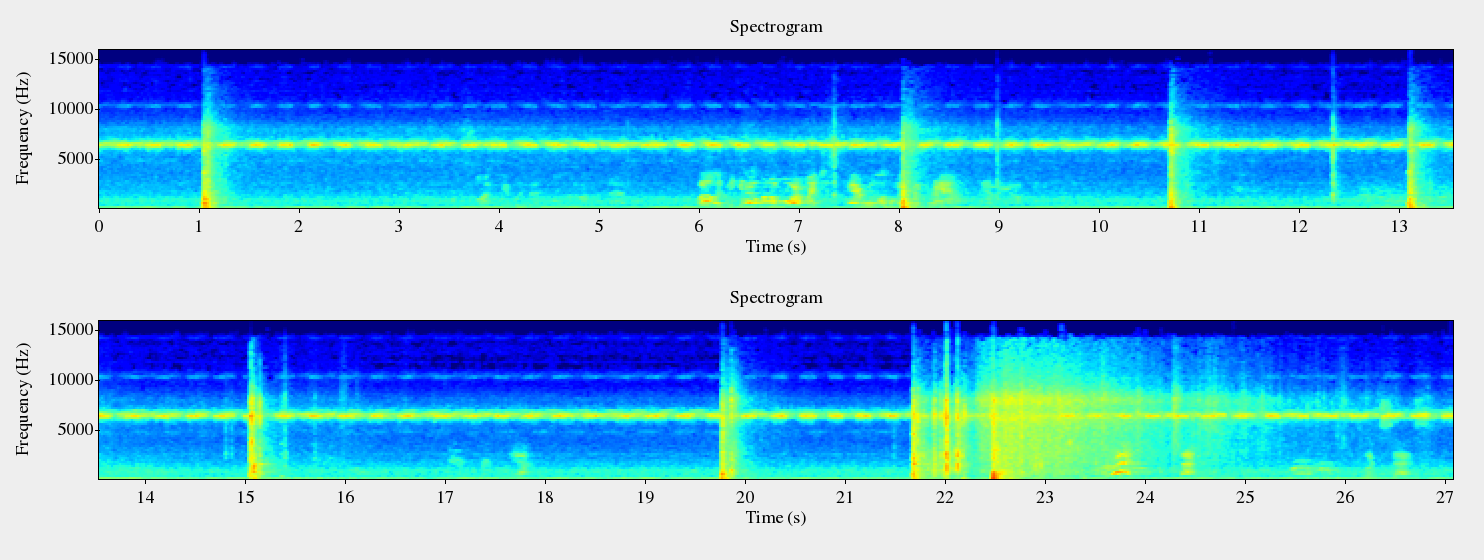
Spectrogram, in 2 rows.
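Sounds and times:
high insect trill: 0.0 - 27.0
sharp strikes on wood: 1.0 - 1.4, 10.7 - 11.1, 13.1 - 13.4, 15.0 - 15.5, 19.8 - 20.2
tree limb cracking and breaking: 21.7 - 26.0.

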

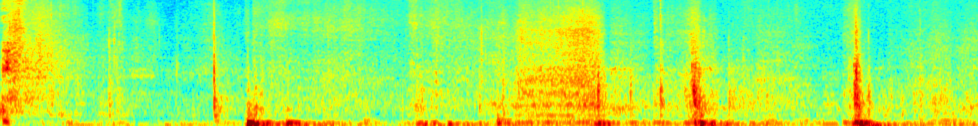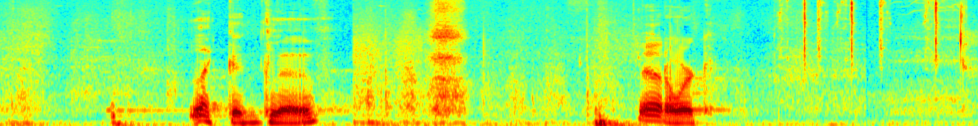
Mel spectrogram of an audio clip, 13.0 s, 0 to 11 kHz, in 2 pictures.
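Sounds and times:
box scraping over carpet: 8.9 - 10.8.

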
